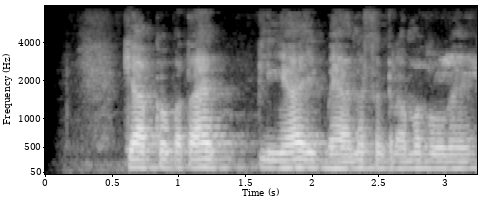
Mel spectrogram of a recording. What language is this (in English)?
Hindi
